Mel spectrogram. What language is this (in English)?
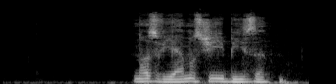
Portuguese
